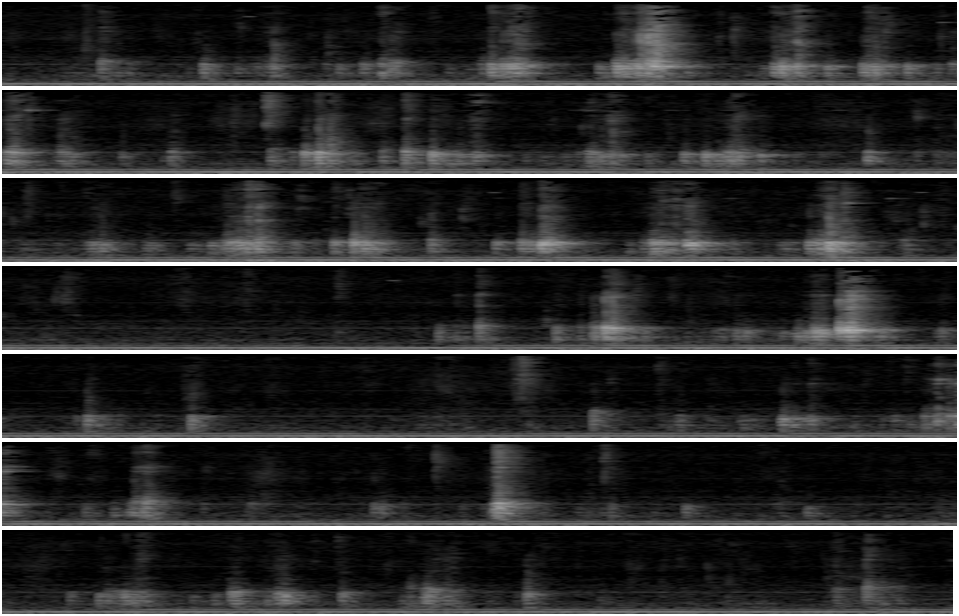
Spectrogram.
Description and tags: Beagle, bone
Dog eating bone. Right, down. Binaural recording.
beagle, Binaural, bone, dog, dummy-head, headphones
